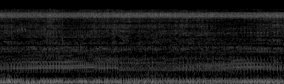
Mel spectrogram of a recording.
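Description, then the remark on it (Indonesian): A lawn mower engine drones steadily with a low buzzing hum, constant in loudness throughout, with no voices, as someone cuts grass with it. “lo dengar itu ada orang lagi motong rumput menggunakan mesin potong rumput”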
